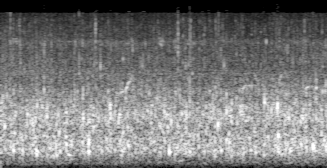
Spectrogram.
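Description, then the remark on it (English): Creek water ripples, splashes and swills steadily through rocks in a rainforest creek, a continuous bright babbling wash with small splashy flickers throughout, fairly even in loudness, with no voices. “Water rippling below, gently splashing and swilling through the rocks in the creek.”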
